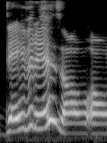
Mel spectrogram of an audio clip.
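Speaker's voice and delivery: normal talking voice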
